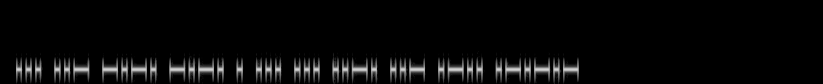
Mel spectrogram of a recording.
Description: Morse code, heard as a keyed tone, about 25 wpm, 700 Hz. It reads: SUCCESSFUL.
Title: Sentences from Top 1600 Words 25wpm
